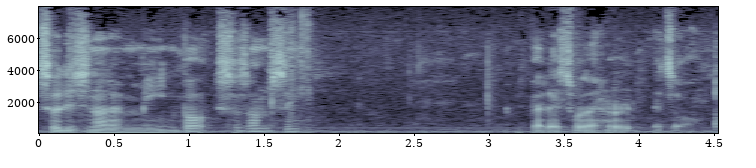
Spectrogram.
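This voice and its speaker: Soft-spoken, a man with a very deep, low pitch and ordinary pitch variation talks over noticeable background noise. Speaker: YouTuber doing a box opening. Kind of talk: casual talk to camera. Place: home room. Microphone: phone near.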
